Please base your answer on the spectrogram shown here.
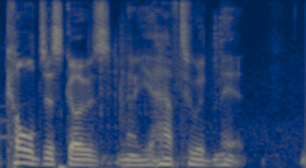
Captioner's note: dice rolls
